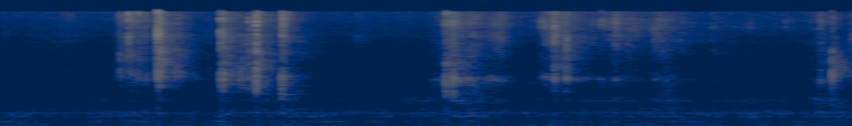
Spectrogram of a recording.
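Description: Masking tape being peeled off watercolour paper: faint crackling tears in a few short runs, the first about half a second in and another just after two seconds.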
